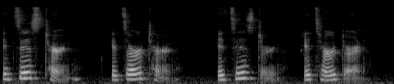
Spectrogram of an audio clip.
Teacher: The H at the beginning of his and her is cut off.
